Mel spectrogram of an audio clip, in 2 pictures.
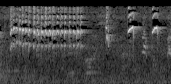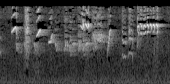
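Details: Orange-bellied Leafbird (cucak cungkok) singing energetically: a long rattling series of rapid high repeated notes, then separate sharp whistled notes, rising slurs and a final quick high trill.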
